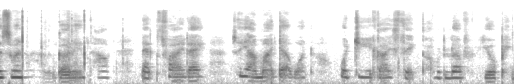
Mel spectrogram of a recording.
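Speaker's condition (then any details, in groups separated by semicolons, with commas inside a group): Cerebral palsy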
